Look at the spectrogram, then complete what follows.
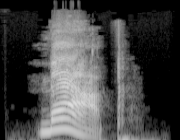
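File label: "nap", British English; gcompris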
